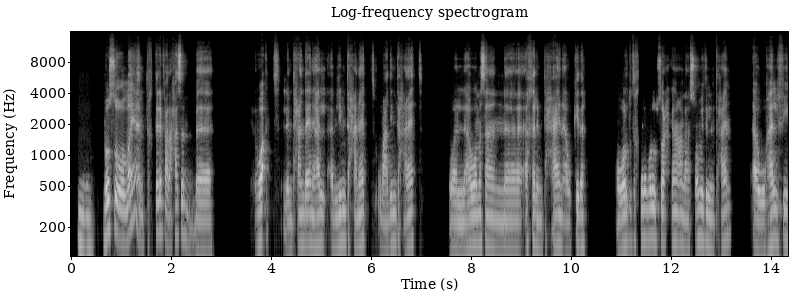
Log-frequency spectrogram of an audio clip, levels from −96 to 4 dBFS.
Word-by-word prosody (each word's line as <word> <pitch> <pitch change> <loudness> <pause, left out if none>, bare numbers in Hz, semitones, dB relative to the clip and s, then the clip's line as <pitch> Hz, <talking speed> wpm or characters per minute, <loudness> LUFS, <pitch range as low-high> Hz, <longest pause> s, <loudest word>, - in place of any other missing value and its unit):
إمم. 125 -3 -7 0.2
بُص 185 0 +6
هو 155 - +6
والله 140 +3 +4
يعني - - +1
بتختلف 175 +7 -1
على - - 0
حسب 165 -2 +2 1.2
وقت - - +3
الإمتحان 135 +4 -3
ده، 135 - +6
يعني 135 -2 +2
هل 130 +1 0
قبليه 125 +2 -3
امتحانات 140 0 -2
وبعديه 110 +4 -3
امتحانات، 140 0 -3 0.6
والّا 115 0 -1
هو 125 +2 +4
مثلًا 125 -3 +3 0.5
آخر 135 -3 +1
امتحان 130 +3 -1
أو 110 -1 -4
كده، 130 -1 -2 0.6
وبرضو 135 +4 +1
تختلف 150 +1 -3
برضو 155 0 +2
بصراحة 140 -1 -1
كمان 140 0 -2
على 125 -3 -4
صعوبة 145 +4 +3
الامتحان 135 +3 -3 0.4
أو 115 -1 +2
هل 135 +3 +3
فيه 145 -1 -5
135 Hz, 145 wpm, -27 LUFS, 125-140 Hz, 1.2 s, بُص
